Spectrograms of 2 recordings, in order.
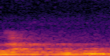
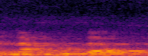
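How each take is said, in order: First: The final vowel on the d is u. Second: The final vowel on the d is a. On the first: The speaker calls it right. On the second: The speaker calls it wrong.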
